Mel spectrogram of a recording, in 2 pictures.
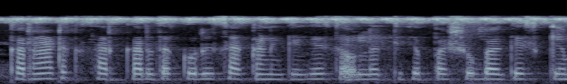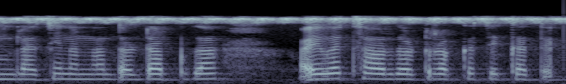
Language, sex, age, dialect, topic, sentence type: Kannada, male, 60-100, Central, agriculture, statement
